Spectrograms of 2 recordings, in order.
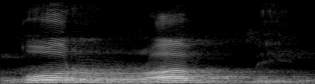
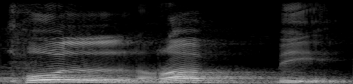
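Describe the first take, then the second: First: The L disappears into a doubled R. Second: The L is pronounced before a single R. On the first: "dibaca idgham" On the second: "asalna kumaha?"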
